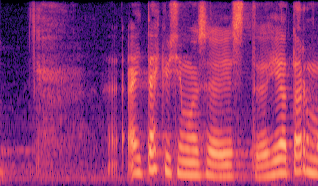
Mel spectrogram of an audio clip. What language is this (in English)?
Estonian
